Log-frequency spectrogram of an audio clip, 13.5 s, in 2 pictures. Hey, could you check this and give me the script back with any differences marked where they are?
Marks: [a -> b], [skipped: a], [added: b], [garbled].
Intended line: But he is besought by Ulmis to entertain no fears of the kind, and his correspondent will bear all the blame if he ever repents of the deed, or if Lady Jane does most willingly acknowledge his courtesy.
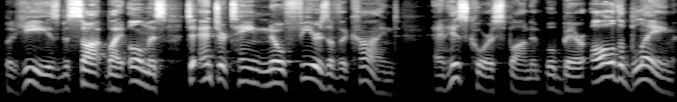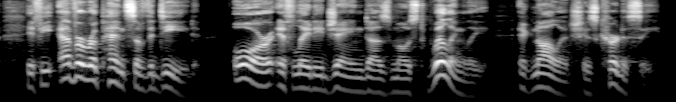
But he is besought by Ulmis to entertain no fears of the kind, and his correspondent will bear all the blame if he ever repents of the deed, or if Lady Jane does most willingly acknowledge his courtesy.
